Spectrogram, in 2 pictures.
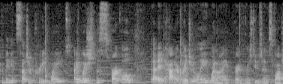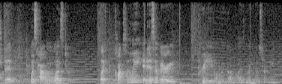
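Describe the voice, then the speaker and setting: A woman's voice: medium pitch, fairly even intonation, a little fast, creaky. A young woman giving a casual, chatty beauty tutorial in an effusive, rambling way, as host. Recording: roomy echo, music behind. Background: music.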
